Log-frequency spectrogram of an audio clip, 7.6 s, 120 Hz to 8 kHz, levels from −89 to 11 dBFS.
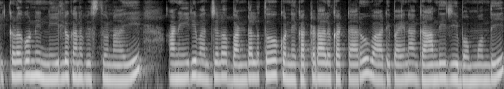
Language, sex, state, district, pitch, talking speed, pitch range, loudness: Telugu, female, Andhra Pradesh, Chittoor, 205 Hz, 125 wpm, 195-215 Hz, -16 LUFS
